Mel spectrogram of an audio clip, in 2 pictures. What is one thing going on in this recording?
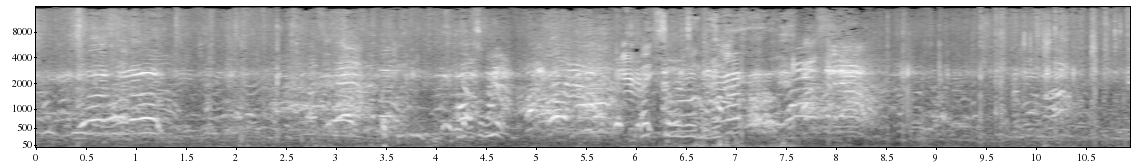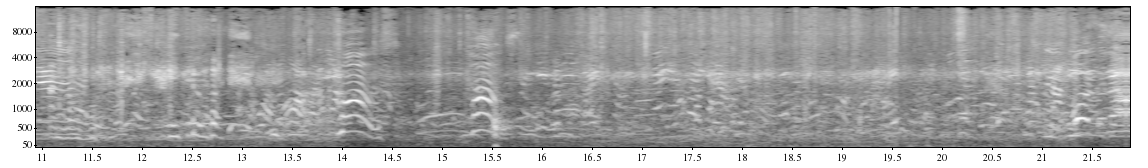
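A group of young people talk and shout over each other close by.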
